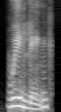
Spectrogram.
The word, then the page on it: weanling: Indian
